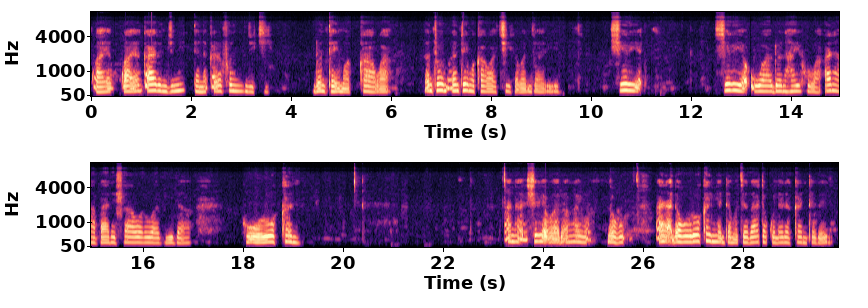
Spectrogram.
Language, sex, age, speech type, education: Hausa, female, 30-45, spontaneous, tertiary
